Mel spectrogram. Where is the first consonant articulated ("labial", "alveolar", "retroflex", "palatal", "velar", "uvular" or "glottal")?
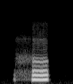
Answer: glottal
